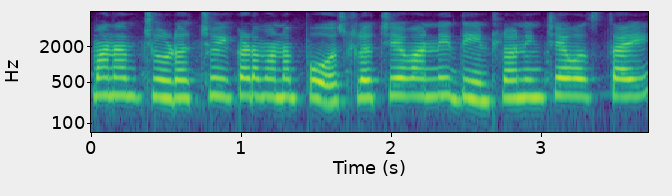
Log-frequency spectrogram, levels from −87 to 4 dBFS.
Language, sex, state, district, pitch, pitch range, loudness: Telugu, female, Andhra Pradesh, Chittoor, 280 Hz, 275-295 Hz, -13 LUFS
